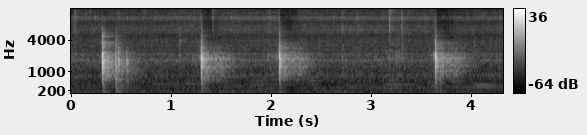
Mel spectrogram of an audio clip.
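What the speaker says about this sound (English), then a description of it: "So we're just going to chop this down." A knife chops porcini mushrooms on a cutting board in four crisp, irregularly spaced strokes, close and distinct against a quiet kitchen background.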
